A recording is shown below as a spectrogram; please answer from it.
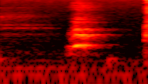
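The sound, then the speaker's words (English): A dog barks faintly in the background, giving two short barks about half a second apart, the second cut off. “And we'll try not to have any dogs in the way of this demonstration.”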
